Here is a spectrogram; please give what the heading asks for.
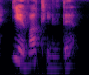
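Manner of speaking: usual speaking voice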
